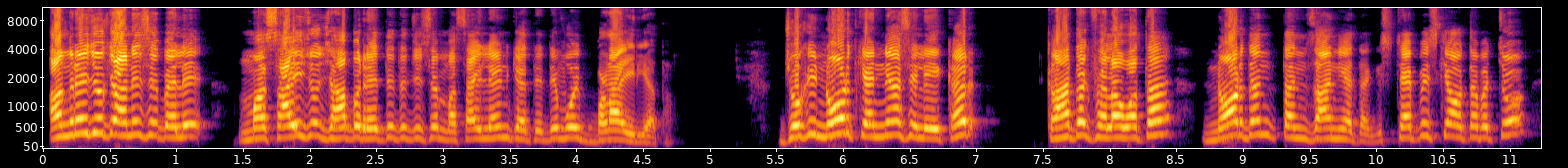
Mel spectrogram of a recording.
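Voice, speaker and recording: A chatty online teacher walks students through a history chapter, switching between Hindi and English. English sentences come out slow and deliberate, then the explanation rushes on in casual, joking Hinglish, with direct questions to the class. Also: sits high, expressive, fairly bright tone. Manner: playful asides and jokes, addresses students directly.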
